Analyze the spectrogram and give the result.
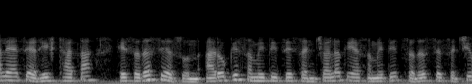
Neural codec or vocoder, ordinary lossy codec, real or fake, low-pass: none; none; real; 3.6 kHz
